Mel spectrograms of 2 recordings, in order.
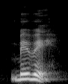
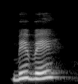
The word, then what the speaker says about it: bebé: veremos en otra oportunidad otro ejemplo es la palabra bebé bebé es una palabra aguda se acentúa en la última sílaba y lleva tilde porque termina en vocal bebé acá vemos otro ejemplo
